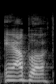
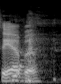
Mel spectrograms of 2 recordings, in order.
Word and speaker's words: ABBA: And you know, we were corrected yesterday; they're actually called ABBA. Here in the Midwest, we always call them ABBA. That's three syllables. ABBA.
